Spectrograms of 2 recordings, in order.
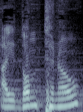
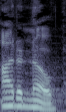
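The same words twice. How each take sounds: First: The T at the end of don't is released. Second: The T is dropped, stopping on the N. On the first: The speaker calls it wrong. "I can't say I don't know" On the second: The speaker calls it right. "it's better to say I don't know. Just you can stop on the N sound"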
